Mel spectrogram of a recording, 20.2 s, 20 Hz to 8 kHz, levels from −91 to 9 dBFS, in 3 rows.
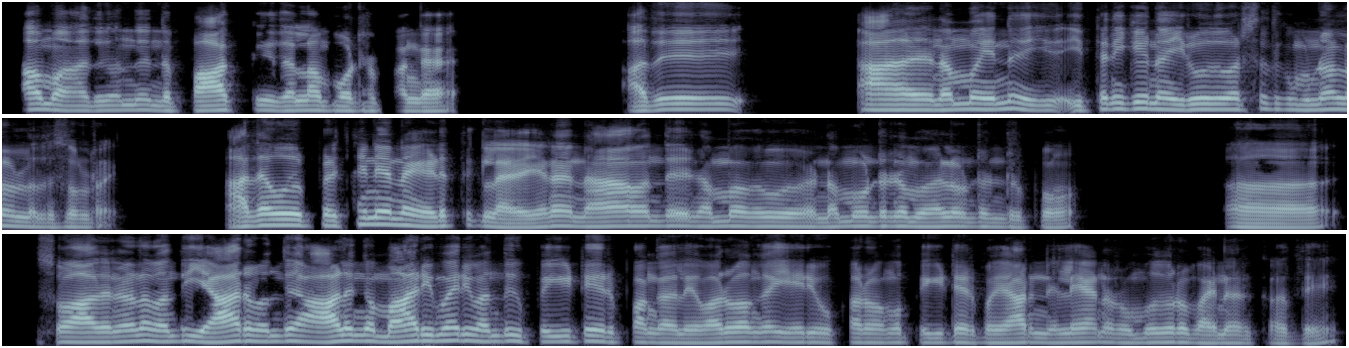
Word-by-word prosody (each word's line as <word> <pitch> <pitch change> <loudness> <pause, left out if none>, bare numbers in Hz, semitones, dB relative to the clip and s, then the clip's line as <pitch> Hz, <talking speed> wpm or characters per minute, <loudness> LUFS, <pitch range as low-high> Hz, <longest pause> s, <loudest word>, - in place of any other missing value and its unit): ஆமா. 145 -2 +2
அது 120 - -5
வந்து 135 +1 -4
இந்த 120 -2 -3
பாக்கு 130 +1 +3
இதெல்லாம் 125 +1 0
போட்டிருப்பாங்க. 110 -1 -3 1.0
அது 135 +5 0 1.0
அ - - +7 0.3
நம்ம 150 +2 +2
என்ன 165 +3 -2
இ - - -5 0.2
இத்தனைக்கும் 160 +6 -1
நான் 145 -2 +3
20 150 +1 +2
வருஷத்துக்கு 145 0 -6
முன்னால 145 +1 0
உள்ளத 120 -4 -4
சொல்றேன். 105 0 -8 0.6
அதை 135 +4 +3
ஒரு 150 -1 +4
பிரச்சனையா 175 +5 +1
நான் 140 -4 +4
எடுத்துக்கல. 130 -3 -1 0.2
ஏன்னா 135 +3 +2
நான் 130 +2 +4
வந்து 130 0 -3
நம்ம, 125 +1 -3 0.5
நம்ம 125 +2 -3
உண்டு 125 0 -3
நம்ம 120 -2 -1
வேல 120 0 0
உண்டுன்னு 115 -3 -7
இருப்போம். 95 +1 -7 0.8
அ - - 0 0.7
ஸோ, - - -9
அதனால 135 +4 +2
வந்து 150 +2 -2
யாரும் 150 +3 +5
வந்து 150 +2 -1 0.2
ஆளுங்க 155 +2 +5
மாறி, 150 +3 +6
மாறி 170 0 +2
வந்து 150 +2 -2
போயிட்டே 145 +2 -2
இருப்பாங்க. 125 -2 -4
அதுல 115 -1 -2
வருவாங்க, 130 +2 +1
ஏறி 125 0 -2
உட்காருவாங்க, 120 0 -4
போயிக்கிட்டே 120 +1 -3
இருப்பாங்க 115 0 -2
யாரும் 120 -1 -1
நிலையானா 120 0 -1
ரொம்ப 120 +2 -4
தூரம் 125 -3 -2
பயணம் 110 0 -2
இருக்காது. 100 -1 -10
130 Hz, 170 wpm, -22 LUFS, 120-145 Hz, 1.0 s, அ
